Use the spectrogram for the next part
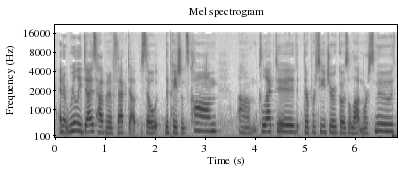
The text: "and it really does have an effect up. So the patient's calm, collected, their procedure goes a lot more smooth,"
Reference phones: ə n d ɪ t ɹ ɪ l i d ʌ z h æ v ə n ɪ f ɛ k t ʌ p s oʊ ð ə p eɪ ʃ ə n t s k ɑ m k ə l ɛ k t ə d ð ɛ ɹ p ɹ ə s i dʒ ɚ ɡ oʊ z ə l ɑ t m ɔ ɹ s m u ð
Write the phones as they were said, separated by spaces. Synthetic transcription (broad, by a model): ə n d ɪ t ɹ ɪ l i d ʌ z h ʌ v ə n ɪ f ɛ k t ʌ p s oʊ ð ə p eɪ ʃ ə n t s k ɑ m k ə l ɛ k t ə d ð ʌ ɹ p ɹ ə s i dʒ ɚ ɡ oʊ z ə l ɑ t m ɔ ɹ s m u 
